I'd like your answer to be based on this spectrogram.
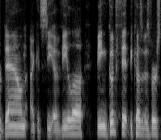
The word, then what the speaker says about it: Avila: Avila is how I think it's pronounced.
